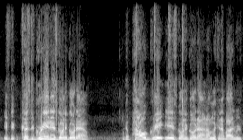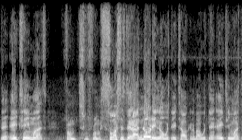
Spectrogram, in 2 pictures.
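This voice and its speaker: American man urging viewers, noisy recording. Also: on the high side. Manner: earnest, urgent, repeats himself for emphasis. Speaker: emergency preparedness and ham radio organizer. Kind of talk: informal community video address. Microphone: phone.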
